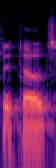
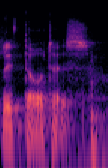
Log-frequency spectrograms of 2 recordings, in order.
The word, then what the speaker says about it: litotes: use it and also I've mispronounced litotes apparently it's lift Otis but I was correct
